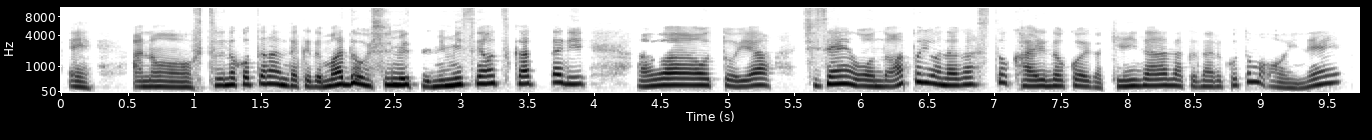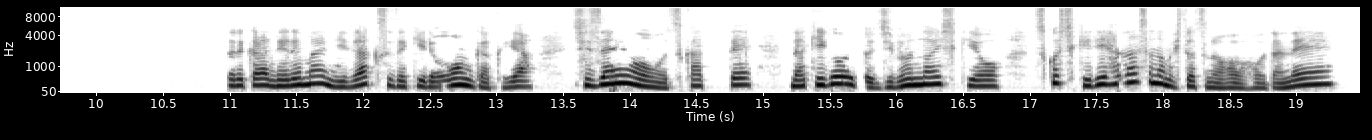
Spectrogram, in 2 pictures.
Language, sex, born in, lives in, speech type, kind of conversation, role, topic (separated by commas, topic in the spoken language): Japanese, female, Japan, Japan, read, expert-assistant, expert, どうしてカエルは鳴くのでしょうか？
